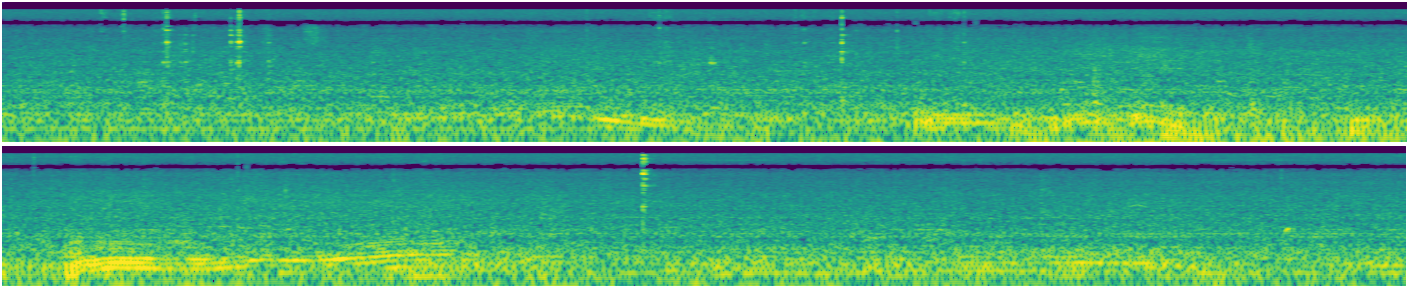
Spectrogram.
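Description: A few sharp clinks of a metal fork and knife against a ceramic dinner plate while eating, over a steady low background rumble.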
